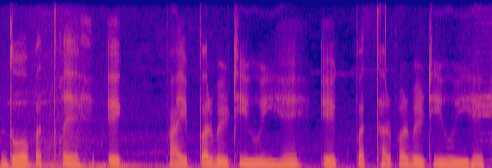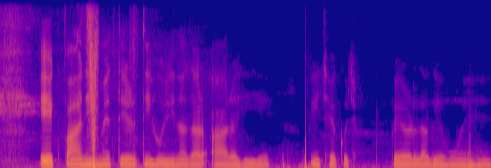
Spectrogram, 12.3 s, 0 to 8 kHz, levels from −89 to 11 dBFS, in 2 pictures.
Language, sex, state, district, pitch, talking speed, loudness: Hindi, female, Chhattisgarh, Bilaspur, 105 Hz, 140 wpm, -28 LUFS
